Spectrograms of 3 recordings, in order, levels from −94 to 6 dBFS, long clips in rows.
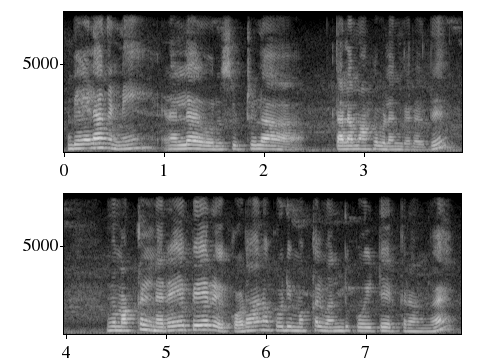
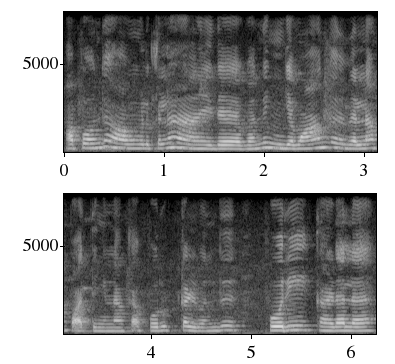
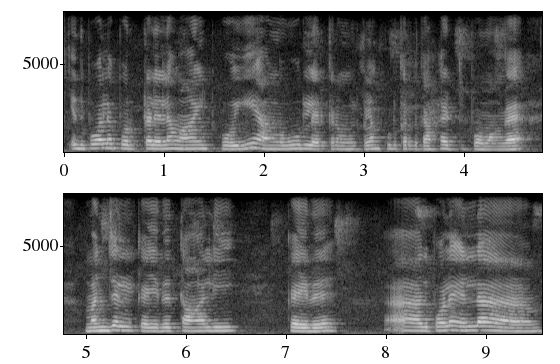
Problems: none marked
